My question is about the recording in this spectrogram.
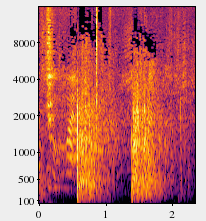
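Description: A gymnast's feet landing on a sprung gymnastics floor during repeated tuck jumps: two hard thuds about a second apart, each echoing briefly in a large hall.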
